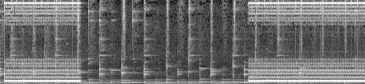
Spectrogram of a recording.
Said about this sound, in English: You want to give him a shout? Do it. Dial him up.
